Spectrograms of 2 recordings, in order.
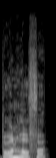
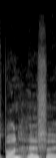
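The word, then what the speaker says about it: Bonhoeffer: I've always said Bonhofer. That shows you what I know about speaking German. But it's Bonher. Is it? It's Bonher. Yes.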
